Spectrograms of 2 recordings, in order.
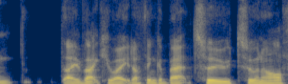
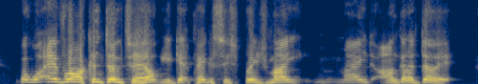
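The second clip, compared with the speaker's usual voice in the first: put-on positive can-do voice, higher and louder; 9 semitones higher, 5 dB louder than usual. Retelling what Alan Tompkins said at their first meeting: impression of Alan Tompkins. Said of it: "a pretty good impression of Alan Tompkins".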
